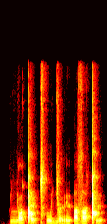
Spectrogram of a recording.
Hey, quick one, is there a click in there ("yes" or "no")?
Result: yes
